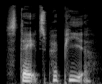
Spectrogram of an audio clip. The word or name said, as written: statspapir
